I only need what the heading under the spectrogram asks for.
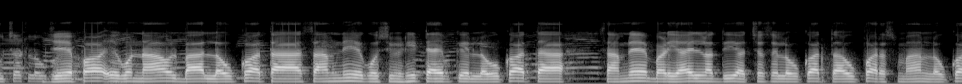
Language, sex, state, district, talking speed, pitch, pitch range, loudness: Bhojpuri, male, Uttar Pradesh, Ghazipur, 130 wpm, 135 Hz, 130-145 Hz, -15 LUFS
